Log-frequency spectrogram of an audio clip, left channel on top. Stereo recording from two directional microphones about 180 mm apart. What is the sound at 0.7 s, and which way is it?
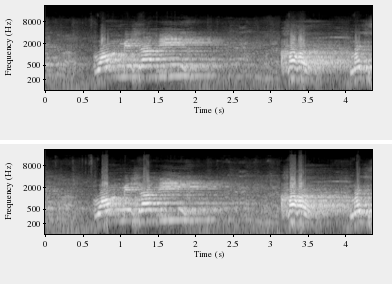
A man's voice, 25° left (ahead or behind).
